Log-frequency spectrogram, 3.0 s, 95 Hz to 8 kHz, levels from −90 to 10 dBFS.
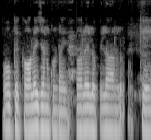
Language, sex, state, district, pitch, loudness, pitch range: Telugu, male, Telangana, Nalgonda, 130 Hz, -18 LUFS, 125-135 Hz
